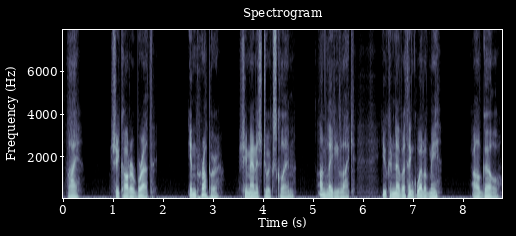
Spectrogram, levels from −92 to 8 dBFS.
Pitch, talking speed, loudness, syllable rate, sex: 100 Hz, 115 wpm, -20 LUFS, 5.4 syllables/s, male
